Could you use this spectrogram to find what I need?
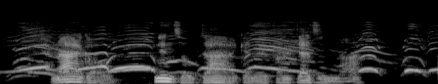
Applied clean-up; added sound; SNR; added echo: classical method Wiener filter.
